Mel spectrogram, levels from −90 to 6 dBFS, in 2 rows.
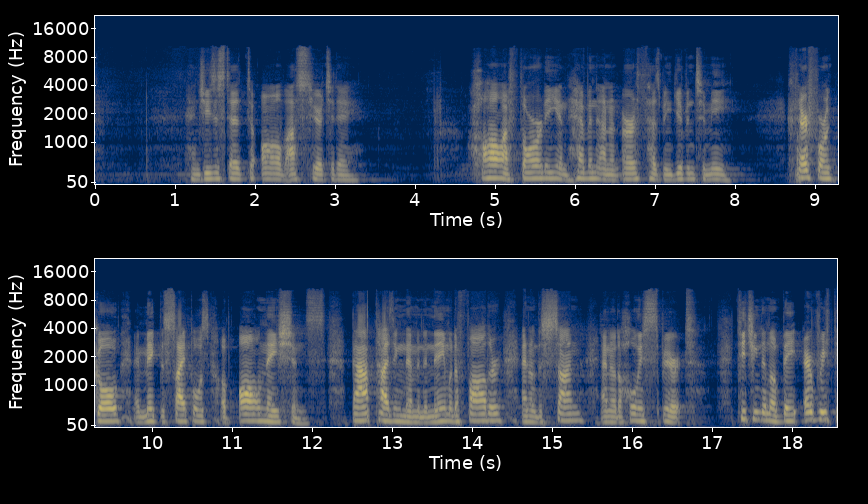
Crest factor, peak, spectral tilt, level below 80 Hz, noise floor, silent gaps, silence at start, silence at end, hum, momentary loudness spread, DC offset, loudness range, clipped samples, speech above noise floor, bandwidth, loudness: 20 dB; -6 dBFS; -5 dB/octave; -70 dBFS; -71 dBFS; none; 1.15 s; 0 s; none; 13 LU; under 0.1%; 8 LU; under 0.1%; 45 dB; 11 kHz; -25 LUFS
